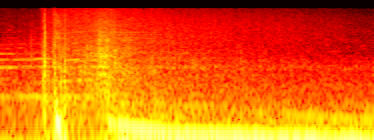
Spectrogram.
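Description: Dramatic soundtrack stinger: a sharp hit about a third of a second in, then a deep tone that slides down in pitch and settles into a steady low drone.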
